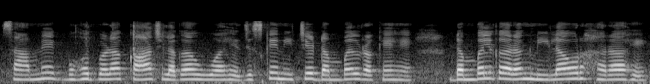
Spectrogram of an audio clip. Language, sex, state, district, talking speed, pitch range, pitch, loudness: Hindi, female, Punjab, Kapurthala, 185 wpm, 225-250 Hz, 235 Hz, -15 LUFS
